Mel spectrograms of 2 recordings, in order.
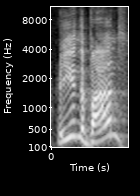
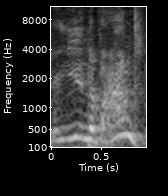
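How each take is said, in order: First: High, loud mock question; mock eager question. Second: High, much softer imitation of the guy; imitating his question. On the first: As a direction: ape the guy's pushy high asking. Retold stranger asking at door. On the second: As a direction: copy how he asked it, high and soft. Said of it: "Like this".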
